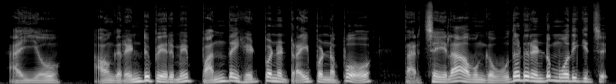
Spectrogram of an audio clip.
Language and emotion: Tamil, disgusted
